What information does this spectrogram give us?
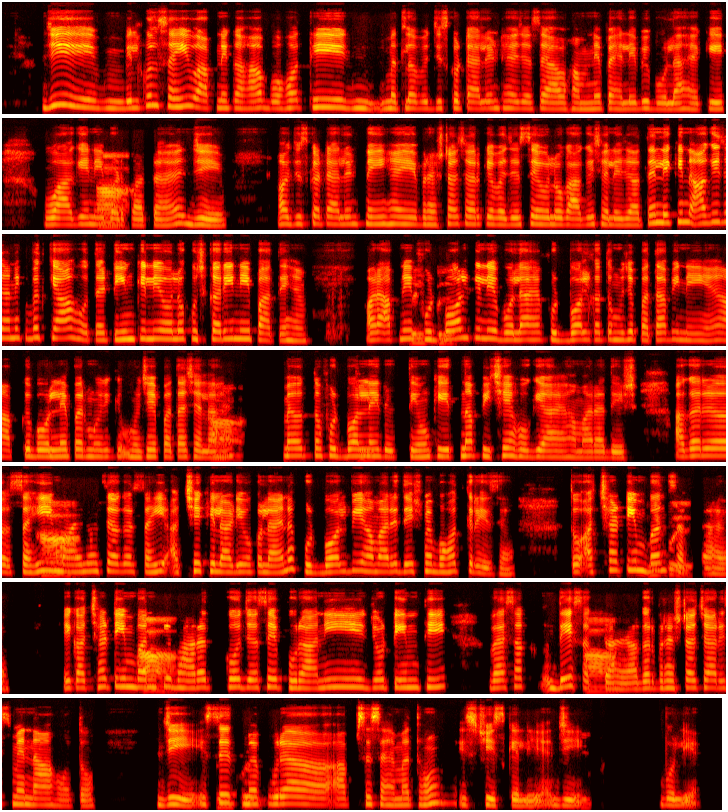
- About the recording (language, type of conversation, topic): Hindi, unstructured, क्या आपको लगता है कि खेलों में भ्रष्टाचार बढ़ रहा है?
- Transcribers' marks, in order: in English: "टैलेंट"; in English: "टैलेंट"; in English: "टीम"; distorted speech; in English: "क्रेज़"; in English: "टीम"; in English: "टीम"; in English: "टीम"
